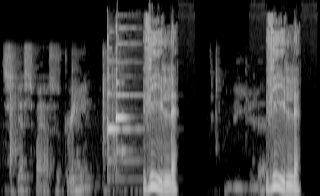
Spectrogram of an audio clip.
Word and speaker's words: ville: Ville. Ville. Ville. On a deep level, this is a two-syllable word. That final letter E is often dropped, though it is still heard when you sing.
